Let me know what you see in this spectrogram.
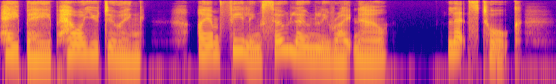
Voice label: voice US

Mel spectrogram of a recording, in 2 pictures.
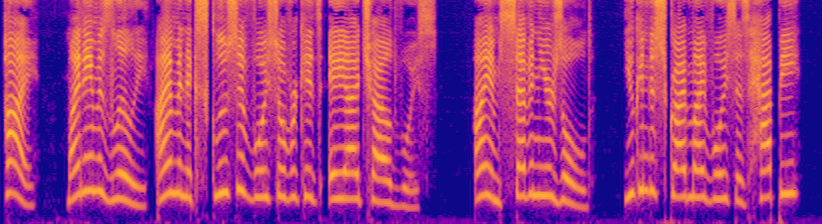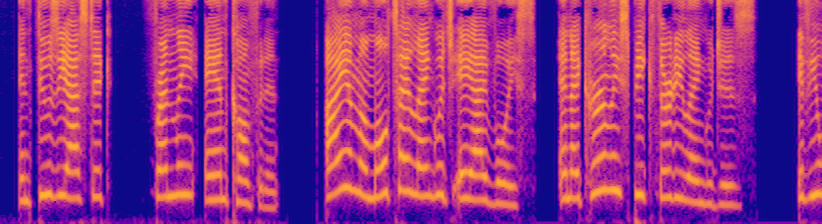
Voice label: girl7; voiceoverkids

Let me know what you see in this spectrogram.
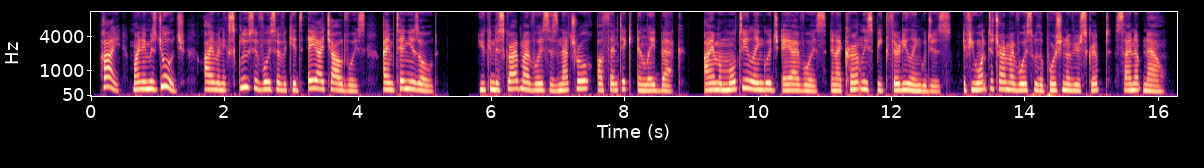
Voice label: boy10; voiceoverkids

